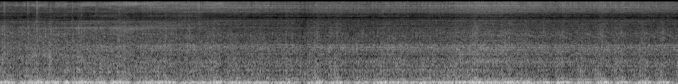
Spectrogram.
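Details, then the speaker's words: 1981 Honda Goldwing after fixing vacuum leaks caused by a single-carb conversion, just started easily: low, steady, even idle with a smooth rumble and no misses, knocks or hiss; vacuum is good, though the idle may need bumping up a little. "i might wanna bump the uh idle up a little bit just because this bike can rot grab up to can rev up pretty high so some tuning on the carburetor is required but as far as the vacuum stuff sounds like it's good to go"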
